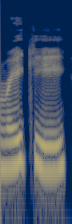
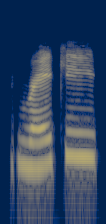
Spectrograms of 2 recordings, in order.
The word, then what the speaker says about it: Reiki: Reiki tends to sub two syllables. So there's Ry and K.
